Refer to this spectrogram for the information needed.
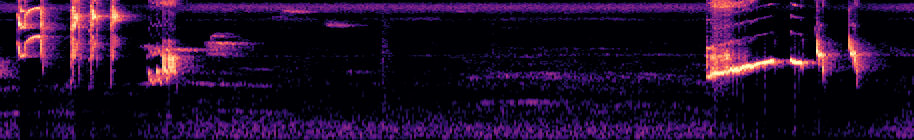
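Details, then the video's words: Orange-headed thrush (anis kembang) song used as a lure recording to prompt reluctant birds to sing: two loud bursts of rapid, harsh, sharp notes and a bright rising whistled slide, separated by a quiet pause of about four seconds. "ANIS KEMBANG GACOR, PANCINGAN AK MALAS BUNYI BIAR GACOR"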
